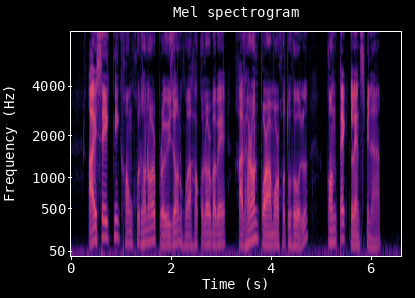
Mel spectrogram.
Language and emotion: Assamese, neutral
